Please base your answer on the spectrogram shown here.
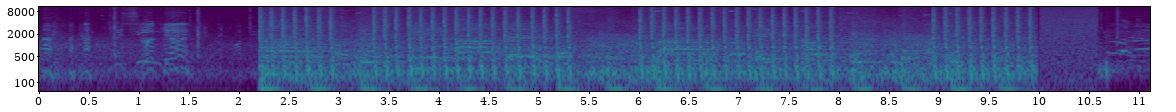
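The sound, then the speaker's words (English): Sustained machine gun fire: long, loud bursts of rapid, evenly spaced shots that run almost without break for about eight seconds before stopping abruptly. “No, it's a machine gun.”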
